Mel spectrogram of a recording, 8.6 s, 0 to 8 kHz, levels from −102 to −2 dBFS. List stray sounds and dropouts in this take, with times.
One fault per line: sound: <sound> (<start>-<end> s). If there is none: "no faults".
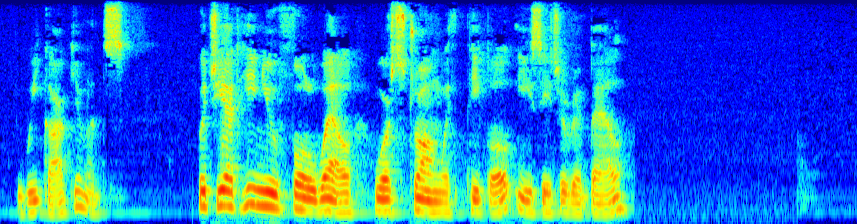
no faults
